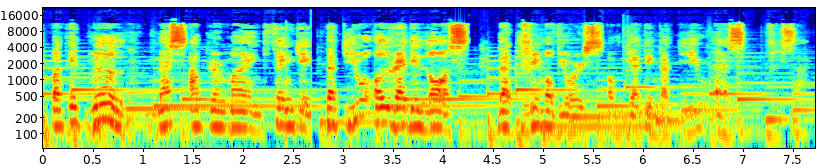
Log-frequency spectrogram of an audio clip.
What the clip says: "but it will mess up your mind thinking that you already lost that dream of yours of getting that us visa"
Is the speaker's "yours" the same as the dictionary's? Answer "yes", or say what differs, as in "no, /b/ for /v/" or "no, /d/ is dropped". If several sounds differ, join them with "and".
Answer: no, /s/ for /z/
